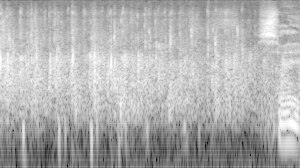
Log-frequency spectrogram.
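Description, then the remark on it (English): A room full of people at a morning worship gathering applauds a speaker, dense overlapping claps sustained for a few seconds with a murmur of voices mixed in, ending in a brief louder swell. “Why don't you give him another clapping offering for this morning?”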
